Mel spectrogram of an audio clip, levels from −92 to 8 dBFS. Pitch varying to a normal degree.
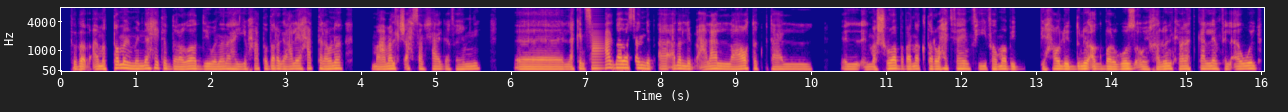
No: narrow, 2.0 semitones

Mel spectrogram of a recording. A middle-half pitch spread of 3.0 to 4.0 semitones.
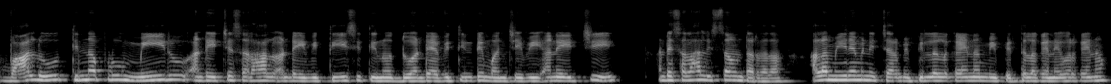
Yes: average, 3.5 semitones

